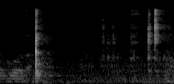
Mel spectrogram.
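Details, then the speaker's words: 2015 Hyundai HB20S with loud noise from the front, mostly on cobblestone streets. Sharp, bright clacks came from a small stone trapped inside near the front suspension, not a suspension fault. "um barulho ensurdecedor o cara pensa aqui a sua apesar da suspensão pelo que não tem nada a ver pedrinha até aqui dentro"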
